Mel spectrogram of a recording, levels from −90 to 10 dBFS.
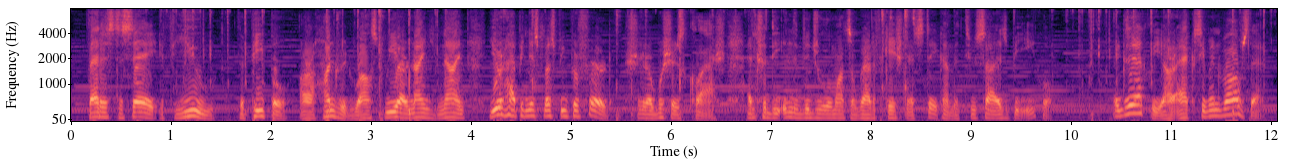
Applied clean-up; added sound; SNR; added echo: none; Computer keyboard + Harp; 17 dB; none.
